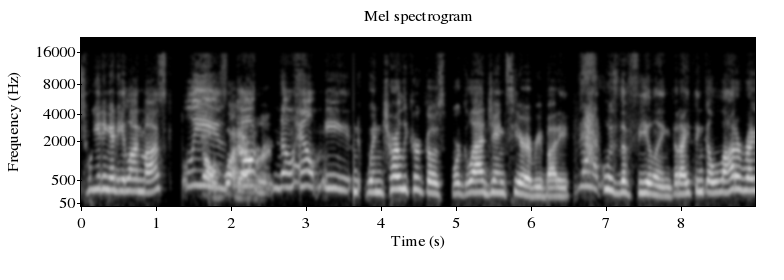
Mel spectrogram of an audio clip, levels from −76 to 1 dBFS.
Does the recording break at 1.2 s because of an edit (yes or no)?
no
